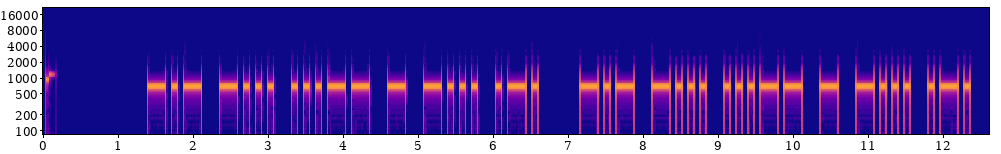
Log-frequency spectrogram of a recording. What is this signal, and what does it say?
Morse code, heard as a keyed tone, about 14 wpm, 700 Hz. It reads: KB3TBR KB3TBR
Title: USA Call Signs Repeated 3x 15wpm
